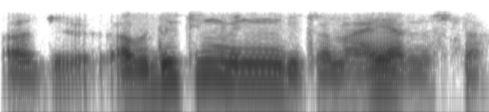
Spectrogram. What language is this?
Nepali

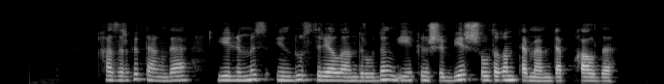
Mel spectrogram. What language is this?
Kazakh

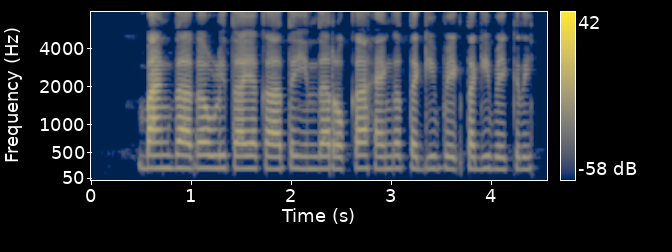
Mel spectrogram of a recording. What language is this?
Kannada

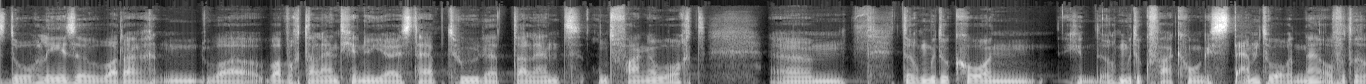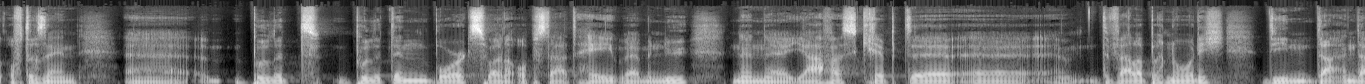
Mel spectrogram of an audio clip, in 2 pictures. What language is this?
Dutch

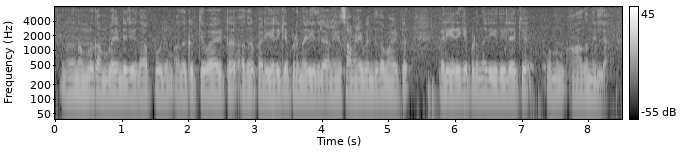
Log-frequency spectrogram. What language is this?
Malayalam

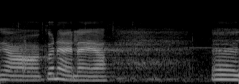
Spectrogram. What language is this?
Estonian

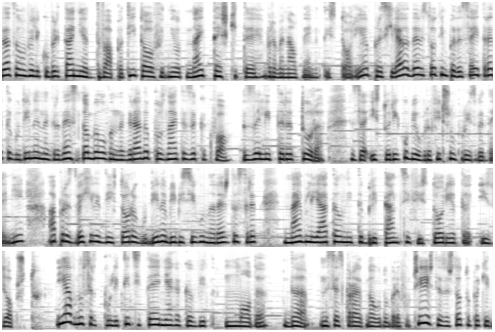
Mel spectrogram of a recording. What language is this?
Bulgarian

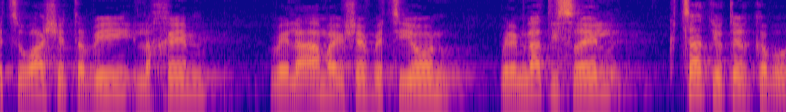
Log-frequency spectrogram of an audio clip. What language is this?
Hebrew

